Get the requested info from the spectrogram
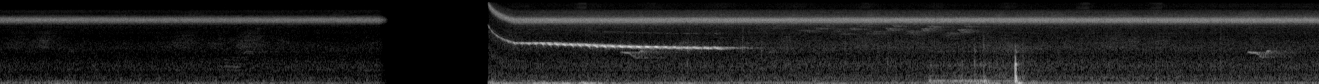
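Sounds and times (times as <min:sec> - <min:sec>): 
shrill insect hum: 0:00.0 - 0:03.9, 0:04.9 - 0:13.1
Myiagra alecto wardelli shining flycatcher calling with a wavering falling whistle: 0:04.9 - 0:07.8
soft knock: 0:09.3 - 0:10.5.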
